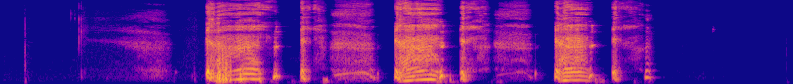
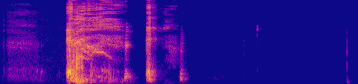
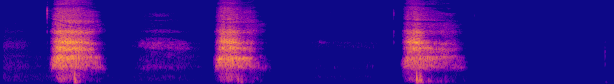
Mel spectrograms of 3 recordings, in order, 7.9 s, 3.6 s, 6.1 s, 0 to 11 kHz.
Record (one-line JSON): {"three_cough_length": "7.9 s", "three_cough_amplitude": 32768, "three_cough_signal_mean_std_ratio": 0.43, "cough_length": "3.6 s", "cough_amplitude": 32768, "cough_signal_mean_std_ratio": 0.24, "exhalation_length": "6.1 s", "exhalation_amplitude": 27656, "exhalation_signal_mean_std_ratio": 0.32, "survey_phase": "beta (2021-08-13 to 2022-03-07)", "age": "65+", "gender": "Female", "wearing_mask": "No", "symptom_none": true, "smoker_status": "Never smoked", "respiratory_condition_asthma": false, "respiratory_condition_other": false, "recruitment_source": "REACT", "submission_delay": "1 day", "covid_test_result": "Negative", "covid_test_method": "RT-qPCR", "influenza_a_test_result": "Negative", "influenza_b_test_result": "Negative"}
